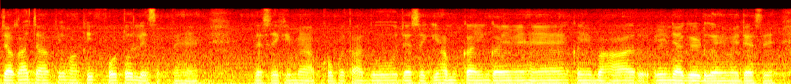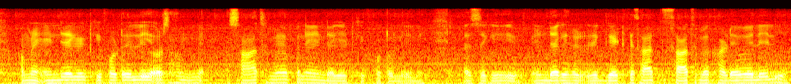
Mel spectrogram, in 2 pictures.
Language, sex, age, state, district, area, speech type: Urdu, male, 18-30, Delhi, East Delhi, urban, spontaneous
